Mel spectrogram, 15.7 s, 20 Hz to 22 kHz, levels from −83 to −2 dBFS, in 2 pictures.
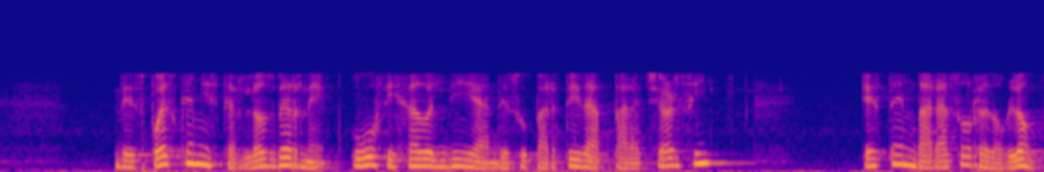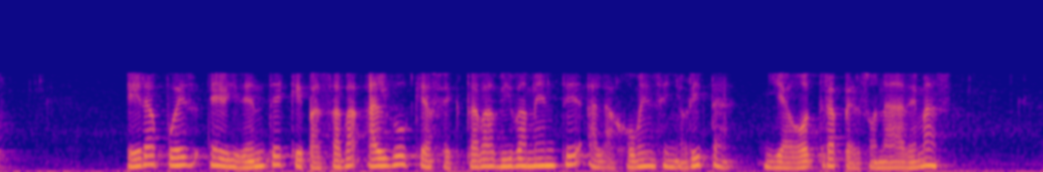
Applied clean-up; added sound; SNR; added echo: none; none; none; none.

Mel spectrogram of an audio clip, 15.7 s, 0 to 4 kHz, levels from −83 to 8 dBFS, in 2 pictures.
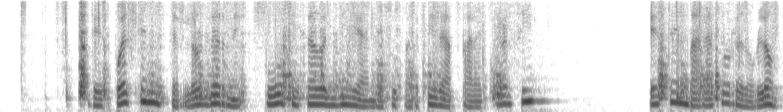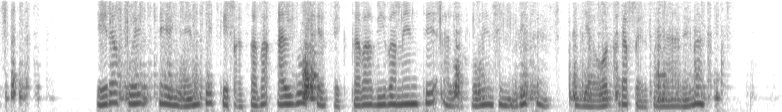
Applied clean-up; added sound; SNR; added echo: neural mask model RNNoise.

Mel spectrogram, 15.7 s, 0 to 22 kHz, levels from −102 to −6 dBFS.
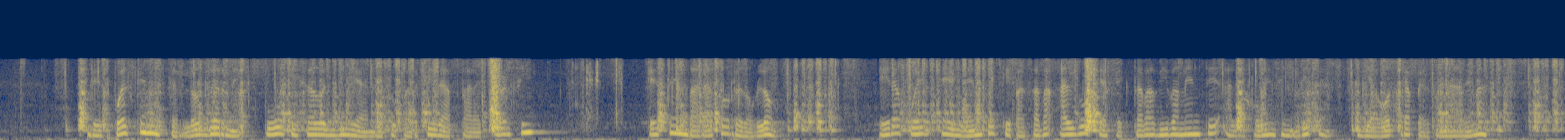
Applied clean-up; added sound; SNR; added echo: none; Writing; 3 dB; none.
